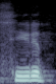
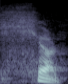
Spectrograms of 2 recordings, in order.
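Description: First: It is said as two syllables, 'si-rit'. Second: It is said as one syllable, 'shirt'. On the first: The speaker calls it wrong. "bukan sirit ya" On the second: The speaker calls it right. "tapi shirt"

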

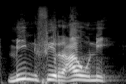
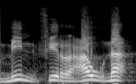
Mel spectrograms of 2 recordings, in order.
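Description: First: The word ends with an 'i' vowel. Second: The word ends with an 'a' vowel. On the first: The speaker calls it wrong. "Yeye akasema min fir'auni" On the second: The speaker calls it right. "lazima iwe jarri yake ni ya fatha"

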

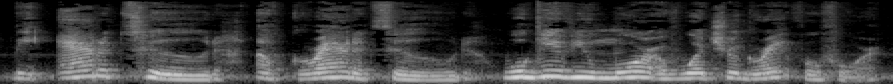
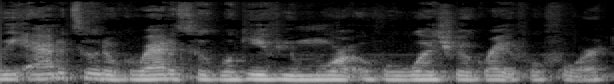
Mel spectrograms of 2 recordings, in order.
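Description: First: It is said at a slower pace, more loudly. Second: It is said at a normal pace and volume.

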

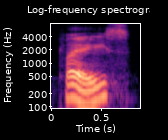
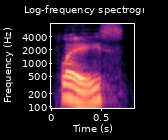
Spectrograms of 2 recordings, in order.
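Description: No difference in how they are said.

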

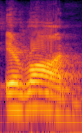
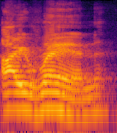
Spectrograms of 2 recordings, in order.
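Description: First: The second syllable does not sound like 'ran'. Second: The second syllable sounds like English 'ran'. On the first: The speaker calls it right. "It's Iran. I have to say it properly" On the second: The speaker calls it wrong. "It's not Iran. They didn't run"

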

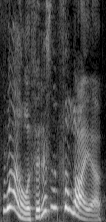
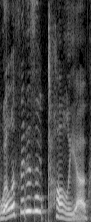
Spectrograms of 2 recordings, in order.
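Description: First: The name begins with a soft 'th' sound. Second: The name begins with a plain 't' sound. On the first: The speaker calls it wrong. "I'm going to like mispronounce her name when I see it spelled that way because I'm so used to my cat" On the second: The speaker calls it right. "Yeah, I like that"

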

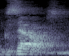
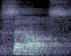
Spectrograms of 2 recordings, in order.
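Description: First: The word begins with a gz sound. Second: The word begins with a ks sound. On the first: "ಅದನ್ನ ಸ್ವಲ್ಪ ಗಾ ಹಾಕ್ಬೇಕು" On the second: "ಕ್ಸೆ xerox"

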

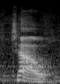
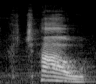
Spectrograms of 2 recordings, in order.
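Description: First: The h-like sound at the start is dropped. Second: The h-like sound at the start is heard. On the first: The speaker calls it wrong. "bo ja mówię chciał" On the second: The speaker calls it right. "A powinienem mówić chciał. Nie daję tego H"

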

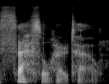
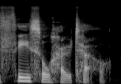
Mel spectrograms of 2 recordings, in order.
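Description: First: The name is said with an English pronunciation. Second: The name is said with an American pronunciation. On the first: "I'm going to give it the English pronunciation" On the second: "the Americans pronounce this as the Cecil Hotel"

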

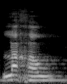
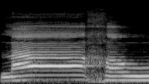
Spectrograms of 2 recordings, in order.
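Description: First: The vowel in 'la' is short. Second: The vowel in 'la' is drawn out long. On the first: The speaker calls it wrong. "এইভাবে বলিলে ভুল হবে" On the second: The speaker calls it right. "বলতে হবে লা খাউ"

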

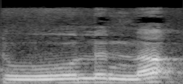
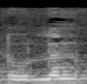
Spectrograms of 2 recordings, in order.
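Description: First: The two words are said separately. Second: The two words run together as one. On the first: The speaker calls it right. "ਇਹ ਵੱਖਰਾ ਹੀ ਪਾਠ ਕਰਨਾ ਹੈ" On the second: The speaker calls it wrong. "ਡੋਲਨ ਪਾਠ ਨਹੀਂ ਕਰਨਾ"

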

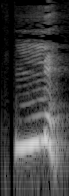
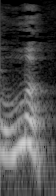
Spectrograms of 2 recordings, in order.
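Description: First: The consonant is said soft, palatalized. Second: The consonant is said hard, not palatalized. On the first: The letter is followed by a soft sign. "tapi ada tanda pelemah, karena itu L menjadi L" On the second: The letter stands alone without a soft sign. "Kalau L sendiri L"

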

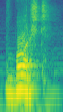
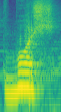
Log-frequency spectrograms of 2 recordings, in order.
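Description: First: The final sound is a hard sh then ch. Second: The final sound is one soft, long sh. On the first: This is how it sounds in Ukrainian. The speaker calls it right. "звучить твердо і складається з двох звуків – «ш» та «ч»" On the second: This is how it sounds in Russian. The speaker calls it wrong. "вимовляється як пом'якшений «ш»"

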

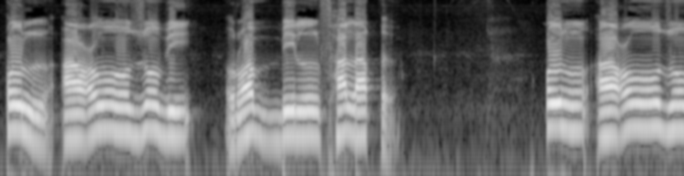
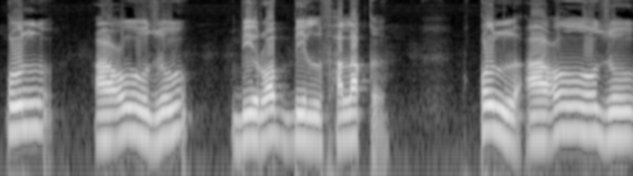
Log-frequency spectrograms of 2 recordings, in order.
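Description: No difference in how they are said.

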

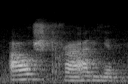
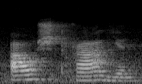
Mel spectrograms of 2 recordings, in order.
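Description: Both takes have the same delivery.

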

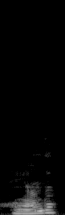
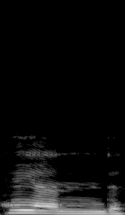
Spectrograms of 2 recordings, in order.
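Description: First: The final D sound is left off. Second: The final D sound is clearly pronounced.

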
